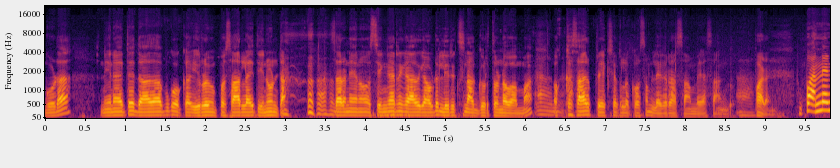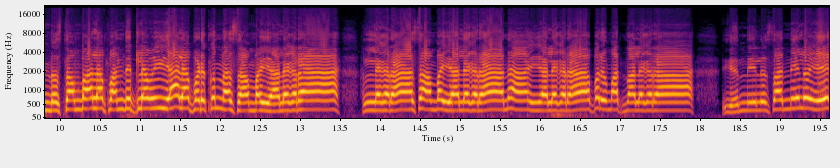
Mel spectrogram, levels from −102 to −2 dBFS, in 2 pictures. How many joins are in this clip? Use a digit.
0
